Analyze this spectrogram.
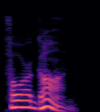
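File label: "foregone", British English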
